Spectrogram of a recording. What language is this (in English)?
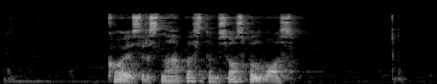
Lithuanian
